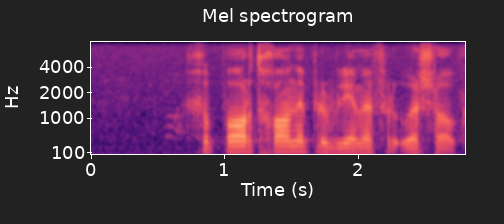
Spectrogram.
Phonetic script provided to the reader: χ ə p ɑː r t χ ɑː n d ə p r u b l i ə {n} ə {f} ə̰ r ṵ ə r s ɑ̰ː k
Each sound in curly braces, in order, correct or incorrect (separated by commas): incorrect, correct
